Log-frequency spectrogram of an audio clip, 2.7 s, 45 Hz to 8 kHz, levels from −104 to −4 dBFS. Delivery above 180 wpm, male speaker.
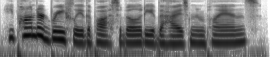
No: average, 200 wpm; female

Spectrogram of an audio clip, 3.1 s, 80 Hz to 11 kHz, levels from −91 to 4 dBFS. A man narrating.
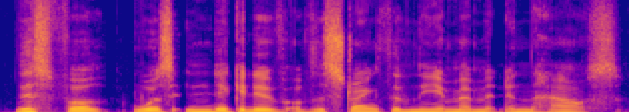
Yes: male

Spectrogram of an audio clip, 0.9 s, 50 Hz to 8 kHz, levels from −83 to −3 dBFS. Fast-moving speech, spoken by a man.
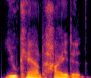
Yes: fast, 260 wpm; male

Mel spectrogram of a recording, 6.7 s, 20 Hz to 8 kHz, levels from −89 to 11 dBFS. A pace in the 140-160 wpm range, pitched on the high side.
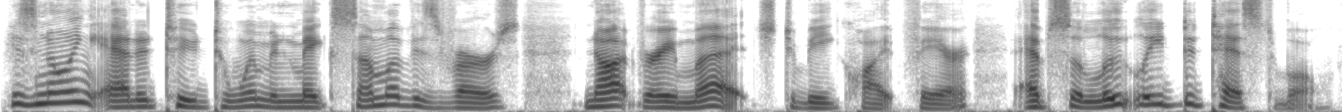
No: average, 150 wpm; medium, 175 Hz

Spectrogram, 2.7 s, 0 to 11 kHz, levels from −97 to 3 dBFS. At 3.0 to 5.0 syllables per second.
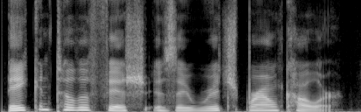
Yes: 4.5 syllables/s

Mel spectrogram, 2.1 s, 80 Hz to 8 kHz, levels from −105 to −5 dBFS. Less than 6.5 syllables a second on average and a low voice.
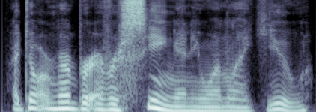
No: 6.8 syllables/s; low, 130 Hz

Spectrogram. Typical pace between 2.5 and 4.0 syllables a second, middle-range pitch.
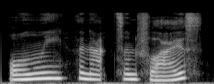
No: 3.3 syllables/s; high, 245 Hz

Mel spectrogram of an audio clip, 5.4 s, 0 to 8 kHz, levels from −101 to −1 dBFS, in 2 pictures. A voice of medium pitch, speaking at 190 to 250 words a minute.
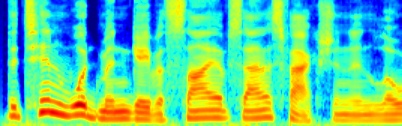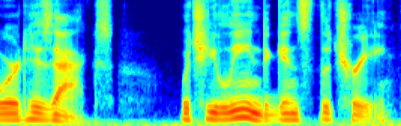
No: low, 115 Hz; average, 200 wpm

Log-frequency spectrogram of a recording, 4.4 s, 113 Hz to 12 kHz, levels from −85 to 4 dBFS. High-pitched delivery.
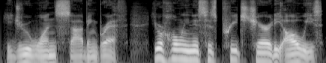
No: low, 105 Hz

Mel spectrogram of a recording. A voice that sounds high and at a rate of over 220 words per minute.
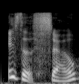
Yes: high, 220 Hz; fast, 230 wpm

